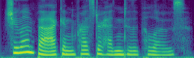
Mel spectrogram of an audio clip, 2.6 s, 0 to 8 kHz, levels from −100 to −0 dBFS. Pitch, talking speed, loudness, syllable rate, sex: 205 Hz, 230 wpm, -15 LUFS, 5.5 syllables/s, female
